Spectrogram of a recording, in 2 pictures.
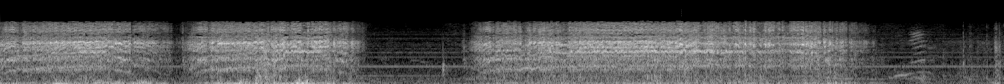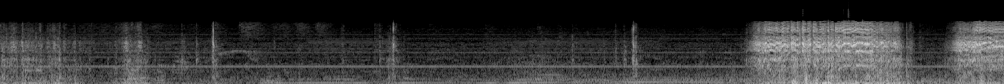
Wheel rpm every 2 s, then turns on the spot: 120, 130, 80, 210, 70, 20, 0, 0, 10, 120.
10-12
